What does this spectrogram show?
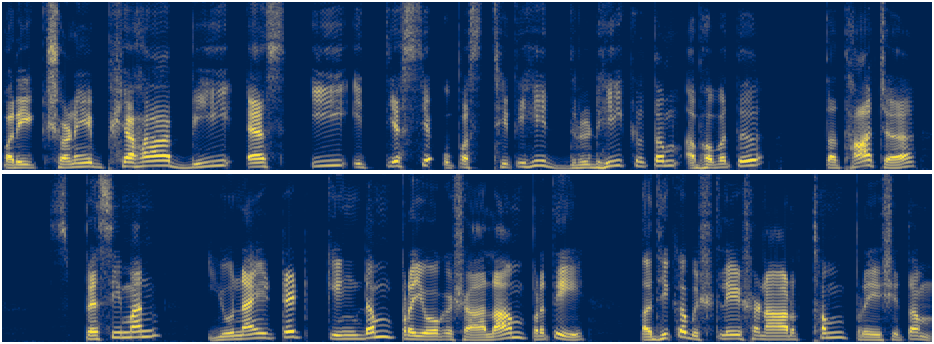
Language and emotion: Sanskrit, neutral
